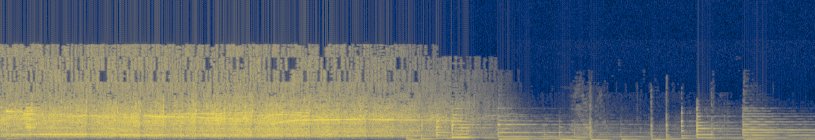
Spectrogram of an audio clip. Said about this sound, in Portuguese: Ele fala, cara, é, eu tô aqui pela música, eu não tô aqui porque a galera tá vaiando ele jogando água porque quer rock.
